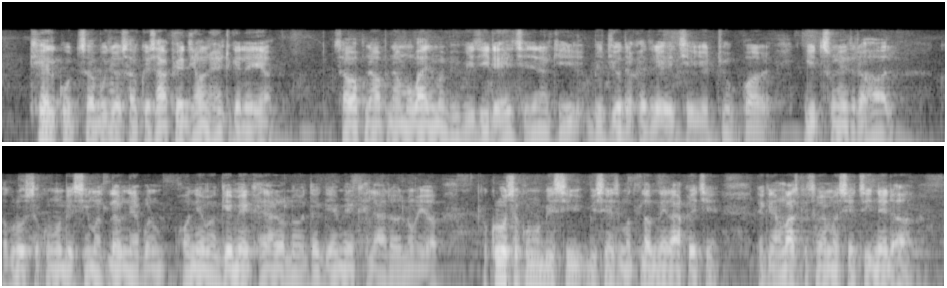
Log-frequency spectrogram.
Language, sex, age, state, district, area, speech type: Maithili, male, 18-30, Bihar, Saharsa, rural, spontaneous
